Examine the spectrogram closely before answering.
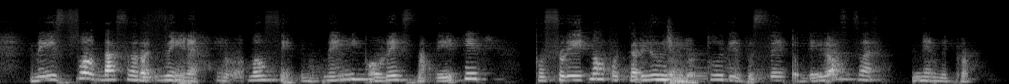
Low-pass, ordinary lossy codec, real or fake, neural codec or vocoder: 14.4 kHz; none; fake; codec, 44.1 kHz, 0.9 kbps, DAC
